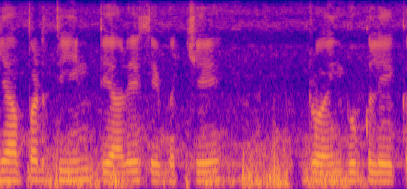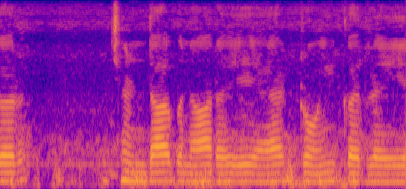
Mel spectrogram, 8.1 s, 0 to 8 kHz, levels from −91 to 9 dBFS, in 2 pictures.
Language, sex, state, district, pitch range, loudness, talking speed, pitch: Hindi, male, Uttar Pradesh, Shamli, 130-140 Hz, -17 LUFS, 120 wpm, 135 Hz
